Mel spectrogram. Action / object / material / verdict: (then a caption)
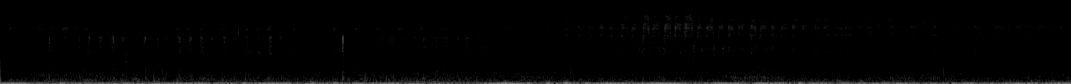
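scrape / felt-tip marker on banana peel / banana peel / none. A permanent marker tip is scratched and rubbed back and forth across the peel near the end of a whole, solid, ripe banana held down by fingers on a black mat, coloring it black. Quiet, continuous, rapid scratchy rubbing with fine bright strokes runs over a steady low rumble throughout.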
